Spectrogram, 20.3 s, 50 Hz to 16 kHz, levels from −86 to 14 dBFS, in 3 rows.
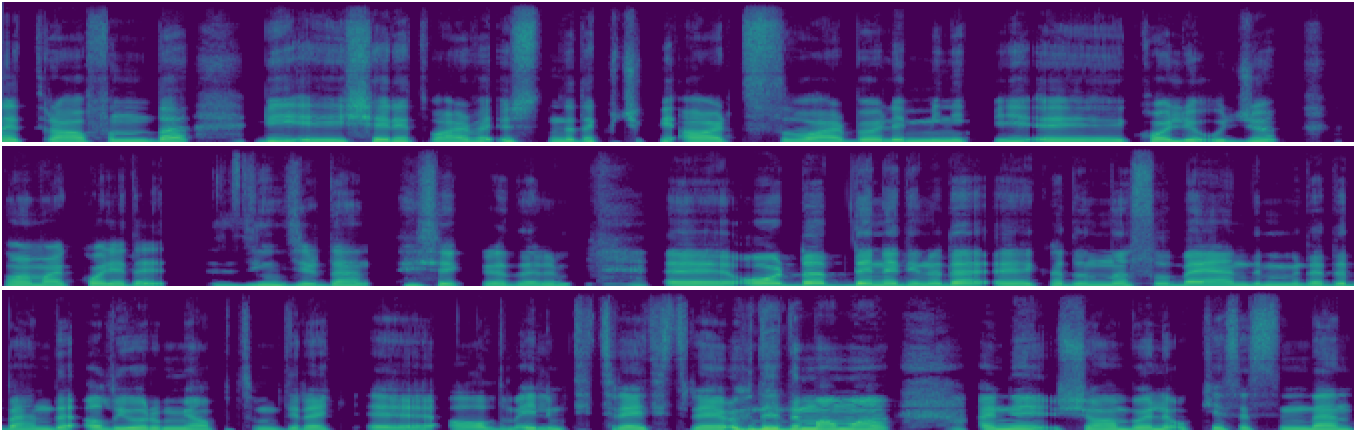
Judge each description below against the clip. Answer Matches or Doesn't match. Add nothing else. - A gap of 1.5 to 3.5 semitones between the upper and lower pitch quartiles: Matches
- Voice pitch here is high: Matches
